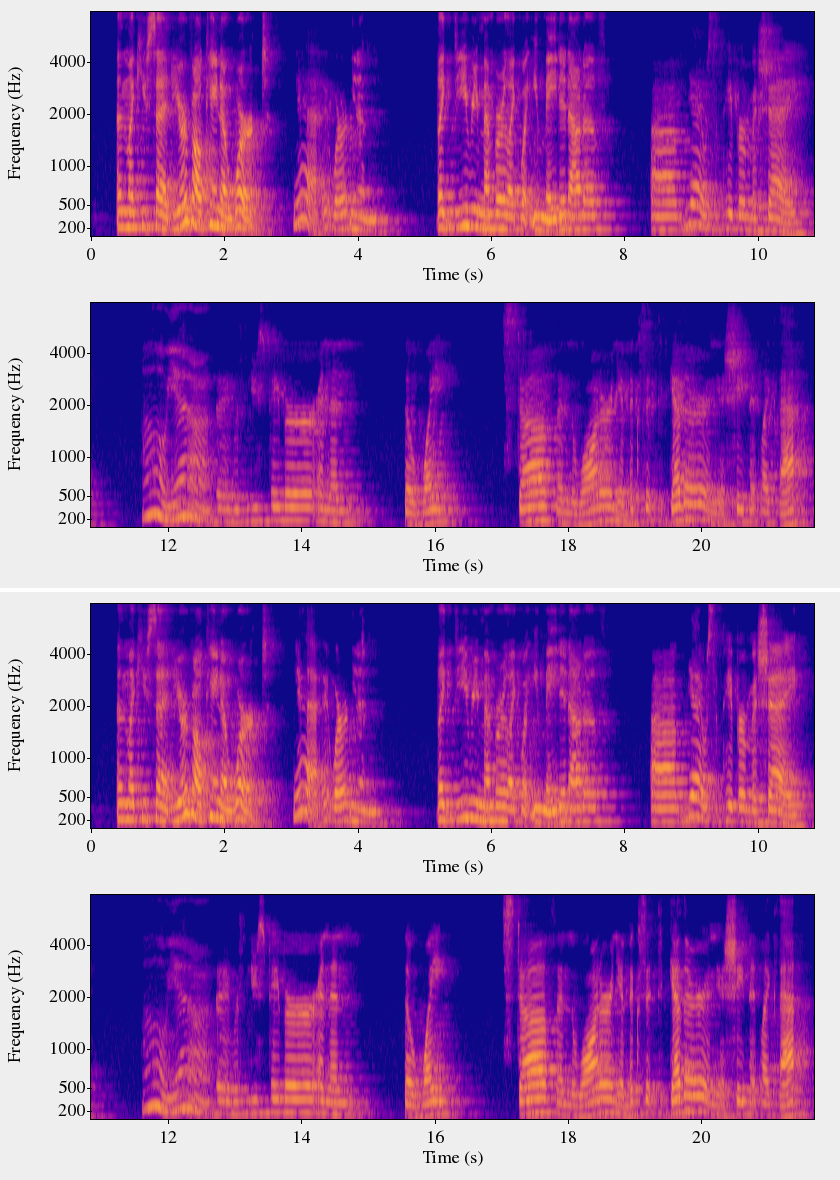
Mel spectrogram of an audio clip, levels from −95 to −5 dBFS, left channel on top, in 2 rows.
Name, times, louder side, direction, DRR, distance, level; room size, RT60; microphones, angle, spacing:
voice 1, 0.4-2.7 3.9-4.3 5.2-7.6 11.6-12.7, left 2 dB, 40° left, 4 dB, 2.9 m, -30 dB
voice 2, 3.0-3.9 8.4-10.7 12.7-14.8 15.6-16.2 17.0-19.3 19.5-21.4, right 3 dB, 80° right, 4 dB, 3.6 m, -34 dB
27.0 x 17.5 x 7.9 m, 0.78 s
head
